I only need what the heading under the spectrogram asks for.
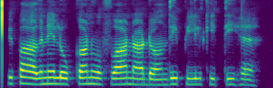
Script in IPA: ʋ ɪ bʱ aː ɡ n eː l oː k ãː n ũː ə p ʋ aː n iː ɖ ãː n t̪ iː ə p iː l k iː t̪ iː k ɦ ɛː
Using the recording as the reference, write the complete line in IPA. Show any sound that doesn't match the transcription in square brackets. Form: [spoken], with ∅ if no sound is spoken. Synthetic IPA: ʋ ɪ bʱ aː ɡ n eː l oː k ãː n ũː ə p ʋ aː n [aː] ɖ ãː n [d̪] iː ə p iː l k iː t̪ iː [∅] ɦ ɛː

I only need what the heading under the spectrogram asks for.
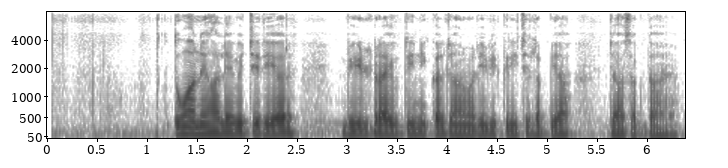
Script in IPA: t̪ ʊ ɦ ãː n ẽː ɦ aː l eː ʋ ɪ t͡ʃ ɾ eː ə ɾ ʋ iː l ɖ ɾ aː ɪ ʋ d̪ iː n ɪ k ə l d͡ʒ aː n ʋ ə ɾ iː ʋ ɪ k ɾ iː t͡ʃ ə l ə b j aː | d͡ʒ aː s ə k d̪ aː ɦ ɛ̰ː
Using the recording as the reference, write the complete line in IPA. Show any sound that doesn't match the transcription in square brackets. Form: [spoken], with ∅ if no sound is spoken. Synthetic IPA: t̪ ʊ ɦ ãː n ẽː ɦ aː l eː ʋ ɪ t͡ʃ ɾ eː ə ɾ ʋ iː l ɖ ɾ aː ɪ ʋ d̪ iː n ɪ k ə l d͡ʒ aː n ʋ ə ɾ iː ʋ ɪ k ɾ iː t͡ʃ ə l ə b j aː | d͡ʒ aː s ə k d̪ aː ɦ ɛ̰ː

